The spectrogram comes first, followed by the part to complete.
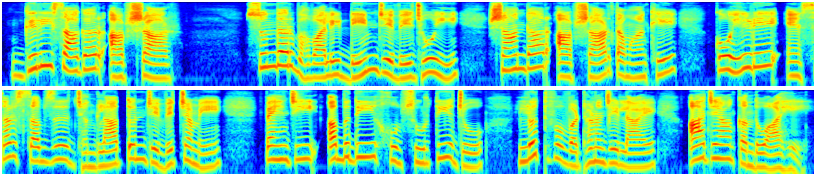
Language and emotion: Sindhi, neutral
